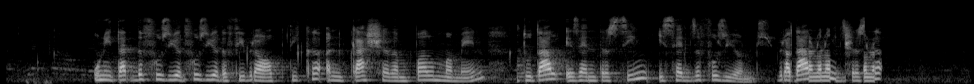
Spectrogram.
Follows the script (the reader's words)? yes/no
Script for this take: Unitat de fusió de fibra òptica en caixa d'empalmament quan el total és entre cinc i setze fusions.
no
